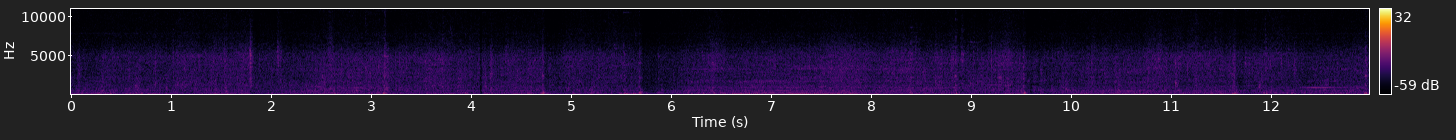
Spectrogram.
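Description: SUV engine running at low speed, heard from inside the cabin through a dashcam, with a steady low rumble and a few light knocks and rattles. The engine note rises briefly between about six and eight seconds in.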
